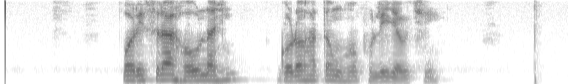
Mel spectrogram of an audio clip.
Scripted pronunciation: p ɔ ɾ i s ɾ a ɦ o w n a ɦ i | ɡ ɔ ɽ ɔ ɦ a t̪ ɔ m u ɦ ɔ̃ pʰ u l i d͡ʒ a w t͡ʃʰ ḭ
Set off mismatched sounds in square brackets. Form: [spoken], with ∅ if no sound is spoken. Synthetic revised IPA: p ɔ ɾ i s ɾ a ɦ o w n a ɦ [ĩ] | ɡ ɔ ɽ ɔ ɦ a t̪ ɔ m u ɦ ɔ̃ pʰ u l i d͡ʒ a w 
